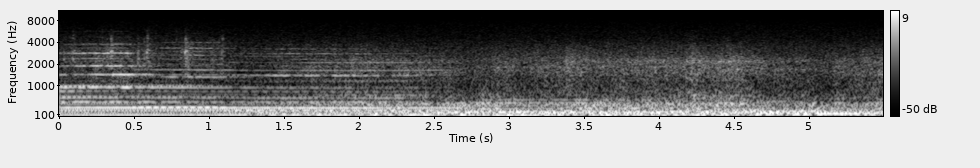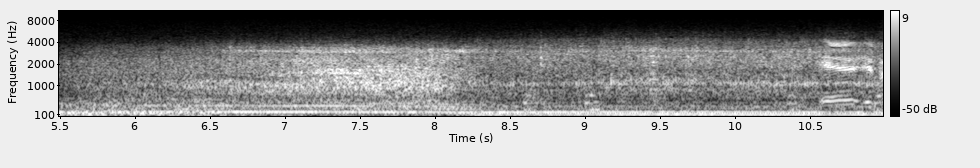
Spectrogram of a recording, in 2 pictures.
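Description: A car engine drones steadily as it is driven fast, a continuous low hum with rising road noise toward the end, under someone talking.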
